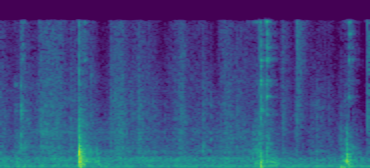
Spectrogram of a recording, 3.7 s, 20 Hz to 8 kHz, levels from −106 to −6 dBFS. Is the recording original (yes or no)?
yes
